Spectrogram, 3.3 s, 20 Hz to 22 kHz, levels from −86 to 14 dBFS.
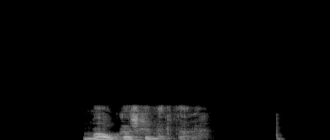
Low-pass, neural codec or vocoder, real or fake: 5.4 kHz; none; real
